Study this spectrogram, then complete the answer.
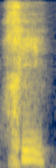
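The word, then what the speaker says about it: χ: E lá o que tá xi, a gente fala ri. Não tem esse som na língua portuguesa. Então nós escrevemos xi para representar esse som de ri.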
